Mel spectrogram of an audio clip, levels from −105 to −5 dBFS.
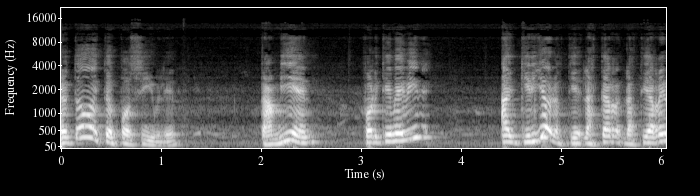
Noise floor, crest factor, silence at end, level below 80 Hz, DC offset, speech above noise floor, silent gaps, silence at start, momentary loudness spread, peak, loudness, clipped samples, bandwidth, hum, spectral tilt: -50 dBFS; 14 dB; 0 s; -56 dBFS; under 0.1%; 36 dB; none; 0 s; 11 LU; 0 dBFS; -15 LUFS; under 0.1%; 6.8 kHz; none; -9 dB/octave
